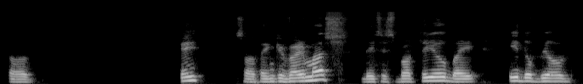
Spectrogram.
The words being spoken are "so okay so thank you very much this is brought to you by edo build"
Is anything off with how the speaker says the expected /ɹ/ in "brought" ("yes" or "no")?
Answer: yes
